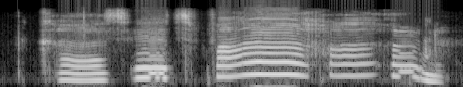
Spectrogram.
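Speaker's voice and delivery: high, loud, slow singsong. Pretend. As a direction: squeal it out like a child.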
